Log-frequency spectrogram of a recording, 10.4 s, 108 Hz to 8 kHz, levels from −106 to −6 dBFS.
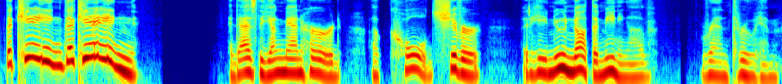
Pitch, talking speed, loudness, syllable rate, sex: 220 Hz, 130 wpm, -16 LUFS, 3.4 syllables/s, female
